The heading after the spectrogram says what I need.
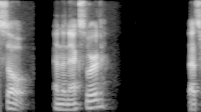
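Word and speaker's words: そ: As you can see, this kana looks like a backwards S with an O underneath, so it's pronounced so.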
